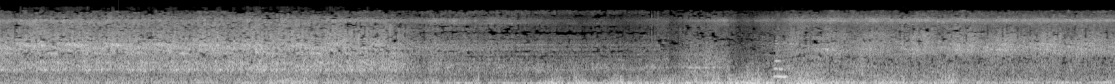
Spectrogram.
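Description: Train running, a loud steady rush of wheel and track noise. It eases a little about four seconds in and builds again past the middle.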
